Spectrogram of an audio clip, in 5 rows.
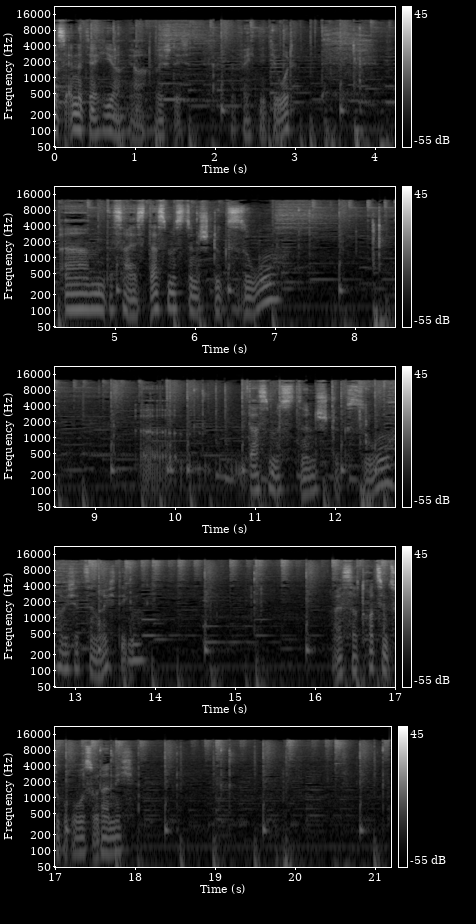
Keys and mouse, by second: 0.6 middle click, 1.2-2.8 middle drag, 2.8-4.8 drag, 3.9 KP_3, 5.2-6.8 drag, 6.8 middle click, 7.4-8.4 middle drag, 8.4 KP_3, 9.3 middle click, 11.8 middle click, 12.4 KP_3, 17.7-19.2 middle drag, 19.2-21.2 right drag.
